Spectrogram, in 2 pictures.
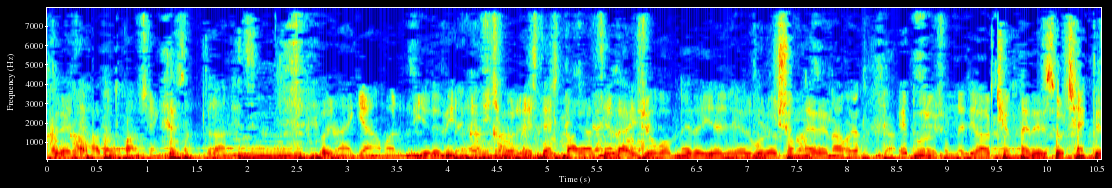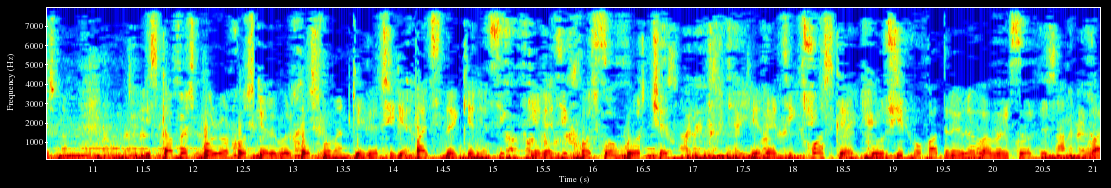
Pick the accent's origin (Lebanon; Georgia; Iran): Iran; Isfahan; Արմատներով ես Իրանից եմ, Փերյա գավառից եմ, էլ ավելի հին եթե երթամ, երևի մեր բապերը եկել են Նախճեվանի եւ Երևանի, այո, Շահաբասի տեղափոխած հայության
